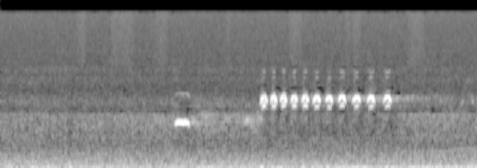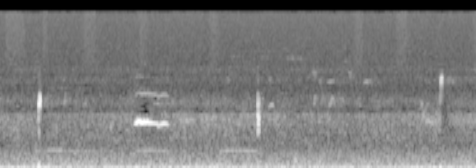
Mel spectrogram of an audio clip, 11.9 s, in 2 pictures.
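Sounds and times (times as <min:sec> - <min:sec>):
yellow-breasted chat giving varied calls: 0:02.2 - 0:11.9.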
